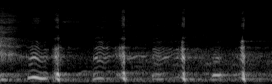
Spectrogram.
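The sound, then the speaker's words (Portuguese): A person demonstrates what a Covid cough sounds like: four short, sharp dry hacks at an even, steady pace, each followed by a brief, faint voiced breath. The coughs are moderately loud, with no talking. “A tosse do Covid é mais ou menos assim.”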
